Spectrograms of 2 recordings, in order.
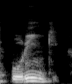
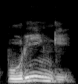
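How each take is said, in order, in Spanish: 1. La consonante después de la n es k. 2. La consonante después de la n es g. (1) "no se dice Puringui" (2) "Se dice Puringui"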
